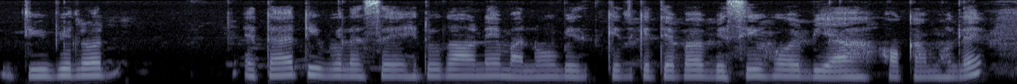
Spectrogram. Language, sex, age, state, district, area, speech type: Assamese, female, 30-45, Assam, Tinsukia, urban, spontaneous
